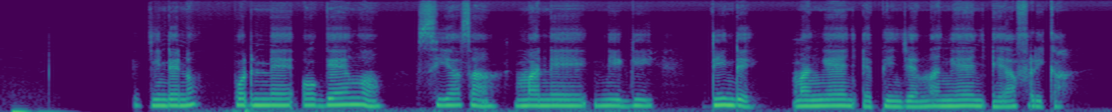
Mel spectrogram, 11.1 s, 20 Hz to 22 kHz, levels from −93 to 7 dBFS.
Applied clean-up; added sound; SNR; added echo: neural mask model DeepFilterNet 3.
